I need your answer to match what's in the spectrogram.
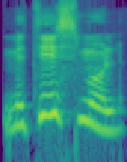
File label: "mitis", Archi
